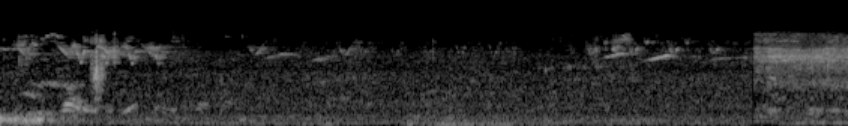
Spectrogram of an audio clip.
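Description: Birds chirping faintly, a few short calls about half a second in and again about four seconds in, over quiet outdoor hiss that grows louder near the end.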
